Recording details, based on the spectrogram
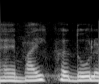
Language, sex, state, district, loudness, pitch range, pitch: Hindi, female, Jharkhand, Ranchi, -13 LUFS, 175-200 Hz, 185 Hz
